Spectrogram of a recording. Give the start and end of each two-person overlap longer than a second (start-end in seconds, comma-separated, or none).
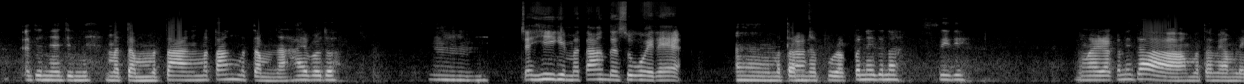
none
